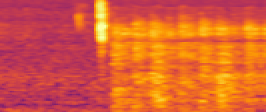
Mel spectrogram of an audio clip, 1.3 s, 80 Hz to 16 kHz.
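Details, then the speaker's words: BMW N57 diesel with a snapped timing chain: the crankshaft spins but the camshafts don't, so it cranks evenly and never fires; such engines also throw a camshaft fault code. Crank, no start. "this one doesn't start up. Crankshaft spinning, the cams are not spinning. We won't have complete combustion to start this."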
